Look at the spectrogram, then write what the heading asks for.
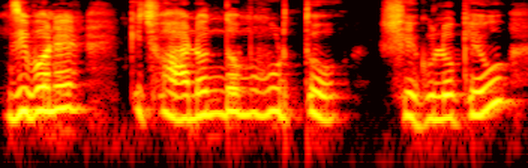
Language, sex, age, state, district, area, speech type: Bengali, female, 18-30, West Bengal, Uttar Dinajpur, urban, spontaneous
